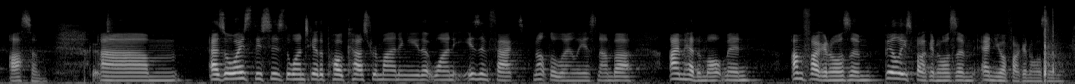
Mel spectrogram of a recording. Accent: Australia; our culture here as an Australian

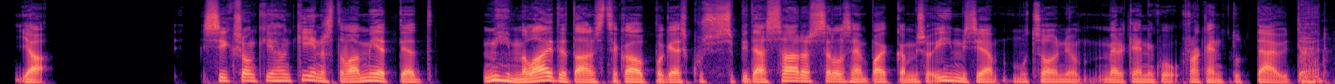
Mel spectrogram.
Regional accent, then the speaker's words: Espoo, Uusimaa, Finland; Mä oon varttunut Espoossa

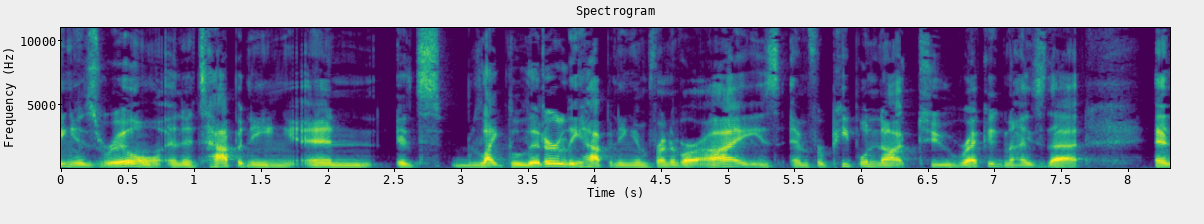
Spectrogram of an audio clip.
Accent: Texas, United States; where I'm from Texas, we're oil and gas

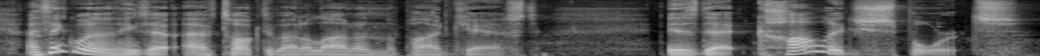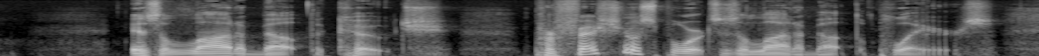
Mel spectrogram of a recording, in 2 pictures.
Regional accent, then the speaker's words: Pennsylvania, United States; I'm from Pennsylvania, so I'm a Penn Stater

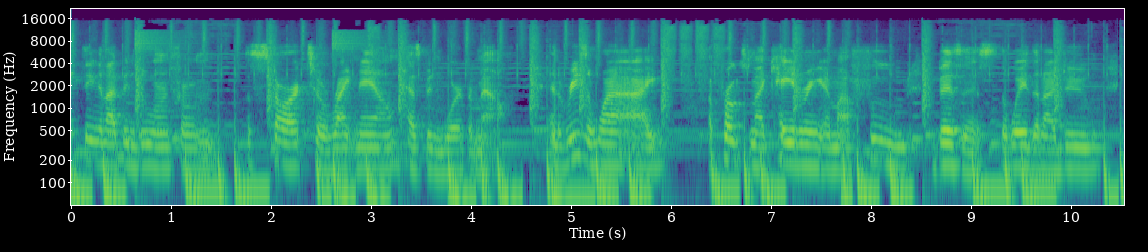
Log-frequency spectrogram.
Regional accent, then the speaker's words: the South, United States; that's where we're from. We're from the South.

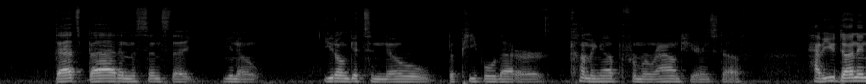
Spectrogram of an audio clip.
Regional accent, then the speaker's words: Denver, Colorado, United States; I grew up in Montbello

